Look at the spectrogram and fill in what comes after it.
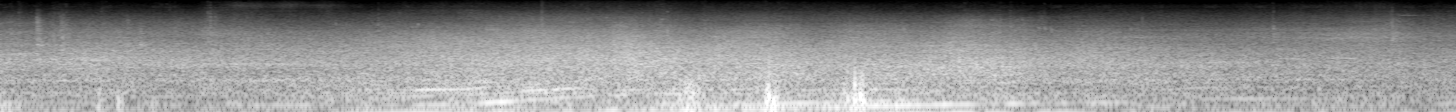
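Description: A yellow Seibu electric commuter train running away along the line while a car passes nearby. The noise swells in the middle, with a low engine-like hum and two or three short knocks, then fades.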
